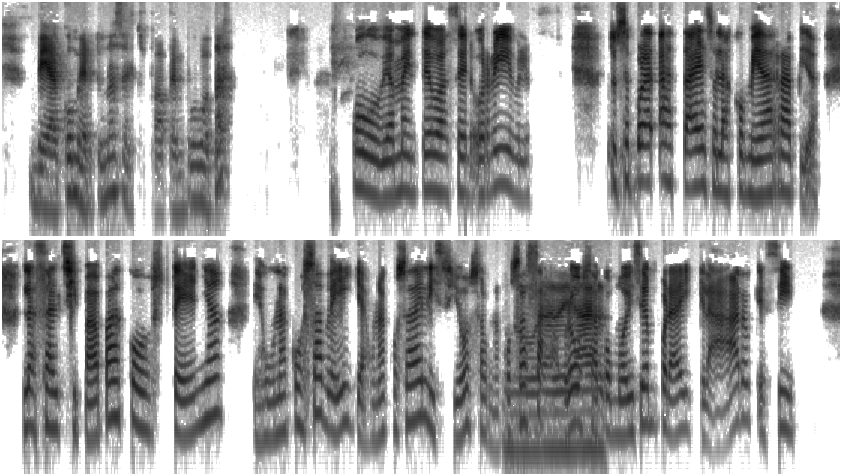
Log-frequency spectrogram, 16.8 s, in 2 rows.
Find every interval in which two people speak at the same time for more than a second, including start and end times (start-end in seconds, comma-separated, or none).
13.4-14.7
